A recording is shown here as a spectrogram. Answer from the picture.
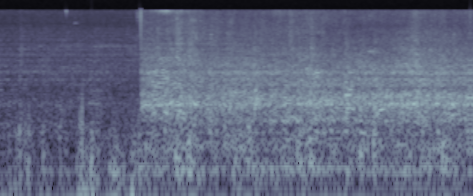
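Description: Moving passenger train heard from an open coach doorway: a steady low rumble of wheels on the rails. About a second and a half in, the sound changes abruptly to a louder, hissier mix of wind and track noise.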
